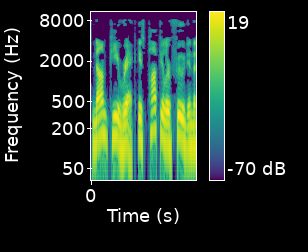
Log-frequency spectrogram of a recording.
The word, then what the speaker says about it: nam phrik: ty nah Frick Xing pronounced nom P Rick is popular food in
